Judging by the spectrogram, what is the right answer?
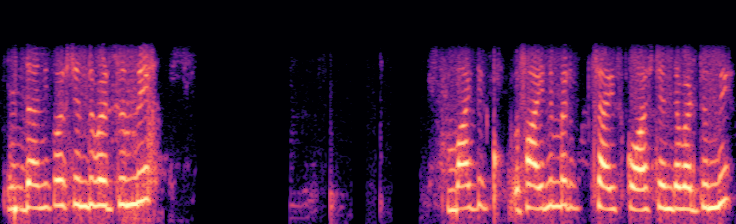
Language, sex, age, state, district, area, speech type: Telugu, female, 30-45, Telangana, Siddipet, urban, conversation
